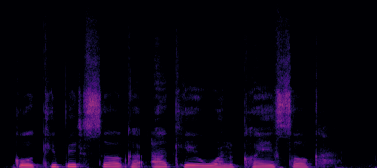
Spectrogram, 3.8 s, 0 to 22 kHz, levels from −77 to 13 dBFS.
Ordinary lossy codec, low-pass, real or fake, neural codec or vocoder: none; none; fake; codec, 44.1 kHz, 7.8 kbps, Pupu-Codec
